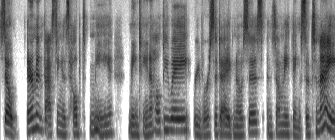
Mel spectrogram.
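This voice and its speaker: A woman with a plain, everyday voice speaks at medium pitch and a moderate pace, her intonation lively, on a very clean recording with a silent background. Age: 40s. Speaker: wellness product promoter. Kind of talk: sales pitch.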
